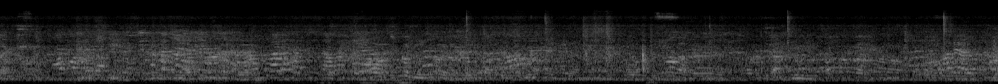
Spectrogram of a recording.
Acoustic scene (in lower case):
cafe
